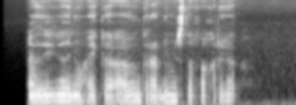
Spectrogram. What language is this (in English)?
Somali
